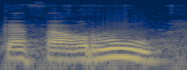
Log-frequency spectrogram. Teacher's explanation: کفارو واو مدہ ہے 2 کاؤنٹ کے، کفارو اور را موٹا ہوگا.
